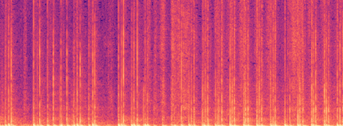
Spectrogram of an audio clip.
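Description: A light blue nylon shoulder bag, held flat against the side of the microphone, has its fabric tapped and scratched quickly with fingernails. Fast, uneven, deep muffled thumps pile on top of one another, with a bright papery scratch running between them.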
